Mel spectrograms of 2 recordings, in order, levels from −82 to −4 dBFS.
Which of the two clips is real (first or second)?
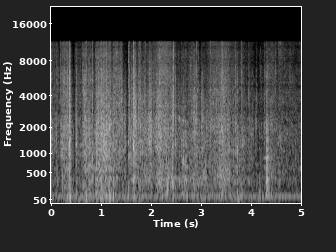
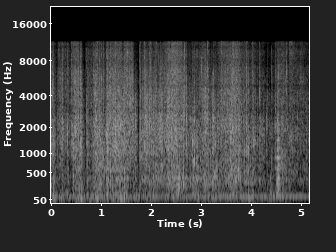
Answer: second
